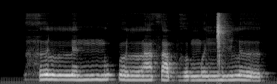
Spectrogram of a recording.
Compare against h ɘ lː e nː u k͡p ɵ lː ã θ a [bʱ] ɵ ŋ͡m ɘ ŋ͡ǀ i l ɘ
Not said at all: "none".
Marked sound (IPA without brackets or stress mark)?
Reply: bʱ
